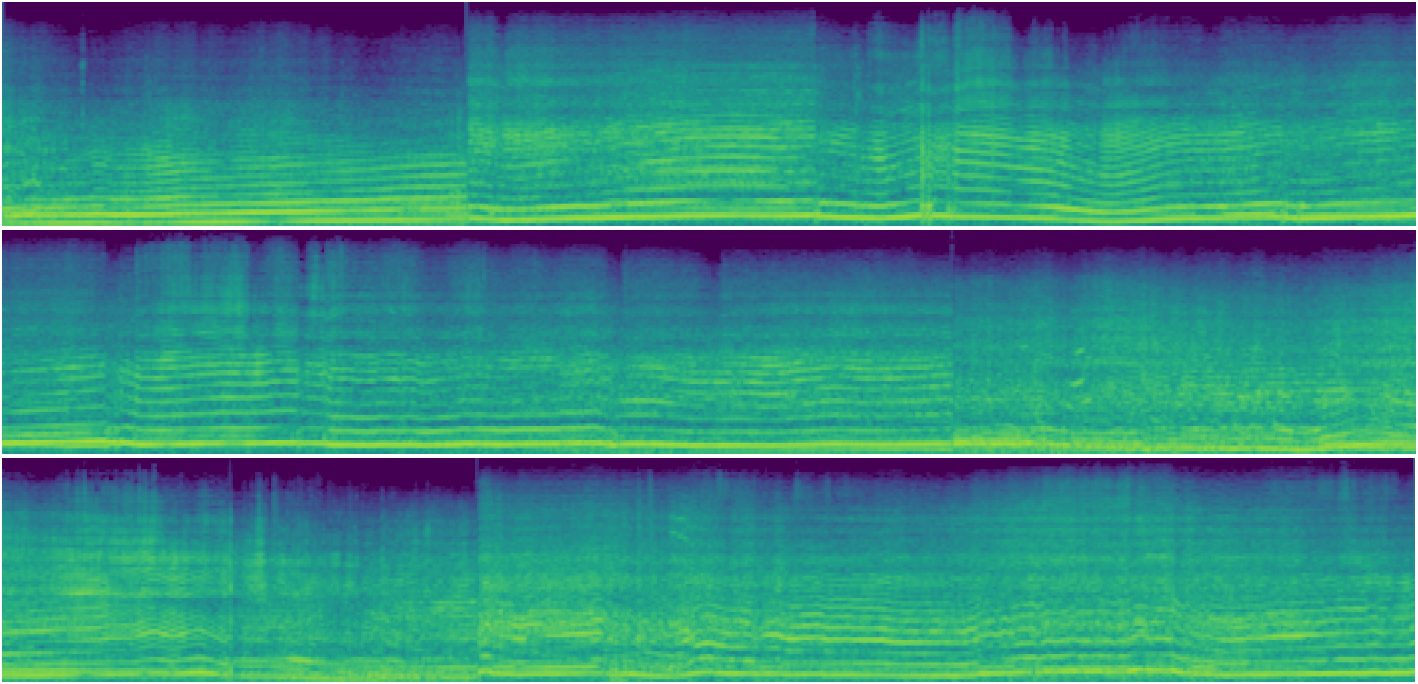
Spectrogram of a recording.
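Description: Hatchback rally cars' engines revving hard through a tight section, each engine's pitch climbing and dropping repeatedly as the drivers accelerate, lift and change gear. The engine note changes abruptly three times as a different car takes over.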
